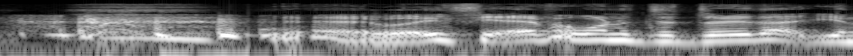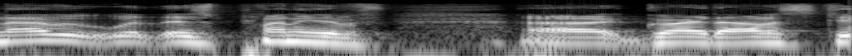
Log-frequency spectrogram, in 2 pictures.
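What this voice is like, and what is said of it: Australian accent. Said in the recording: “you got a pretty good Aussie accent just talking to me”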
